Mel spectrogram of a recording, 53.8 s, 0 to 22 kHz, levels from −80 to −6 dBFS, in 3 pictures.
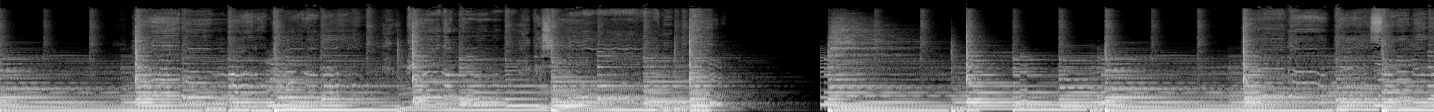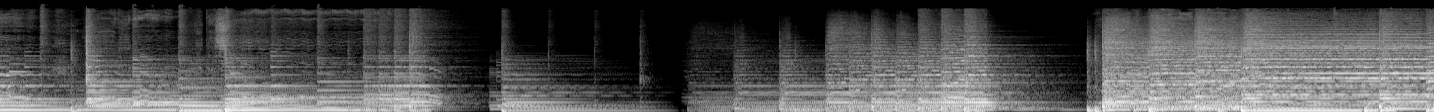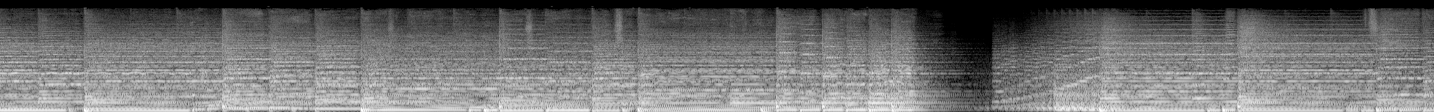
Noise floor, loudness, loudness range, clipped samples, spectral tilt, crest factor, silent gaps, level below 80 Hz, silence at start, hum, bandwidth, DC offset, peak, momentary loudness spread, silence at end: -59 dBFS; -16 LUFS; 9 LU; under 0.1%; -5.5 dB/octave; 16 dB; none; -20 dBFS; 0 s; none; 17 kHz; under 0.1%; 0 dBFS; 10 LU; 0 s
